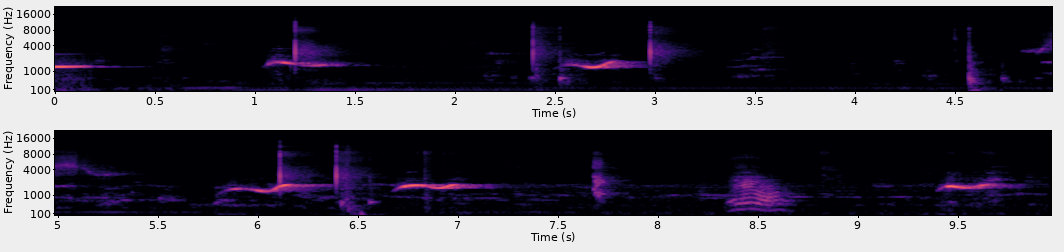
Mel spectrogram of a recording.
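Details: Javan myna singing at night to call its mate: scattered short whistles that rise and fall, sharp clicks, a hoarse nasal note and long gaps between phrases.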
